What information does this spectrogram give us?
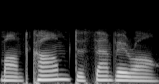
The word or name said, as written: Louis Joseph de Montcalm de Saint-Veran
